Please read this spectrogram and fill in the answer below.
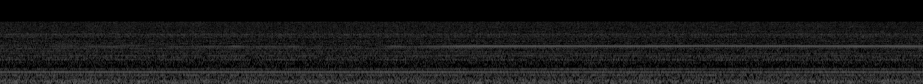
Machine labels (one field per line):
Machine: pump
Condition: normal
